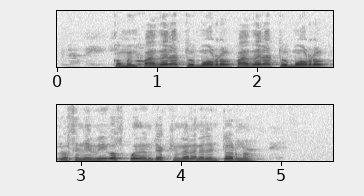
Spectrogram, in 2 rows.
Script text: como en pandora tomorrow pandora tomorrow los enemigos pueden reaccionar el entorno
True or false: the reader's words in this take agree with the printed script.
true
